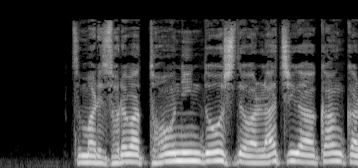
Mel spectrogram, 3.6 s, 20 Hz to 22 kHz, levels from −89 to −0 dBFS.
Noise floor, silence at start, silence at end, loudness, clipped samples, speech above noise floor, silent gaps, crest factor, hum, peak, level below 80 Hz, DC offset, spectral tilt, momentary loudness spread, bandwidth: -66 dBFS; 0.75 s; 0 s; -16 LUFS; under 0.1%; 50 dB; none; 12 dB; none; -4 dBFS; -60 dBFS; under 0.1%; -5.5 dB/octave; 6 LU; 13.5 kHz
